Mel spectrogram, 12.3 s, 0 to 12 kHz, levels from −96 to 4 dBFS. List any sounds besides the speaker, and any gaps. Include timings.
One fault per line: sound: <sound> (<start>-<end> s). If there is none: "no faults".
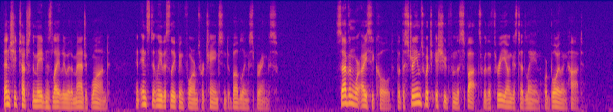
no faults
